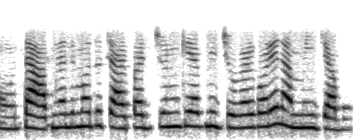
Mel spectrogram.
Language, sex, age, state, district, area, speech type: Bengali, female, 18-30, West Bengal, Birbhum, urban, conversation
